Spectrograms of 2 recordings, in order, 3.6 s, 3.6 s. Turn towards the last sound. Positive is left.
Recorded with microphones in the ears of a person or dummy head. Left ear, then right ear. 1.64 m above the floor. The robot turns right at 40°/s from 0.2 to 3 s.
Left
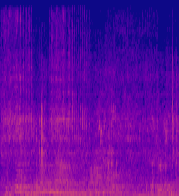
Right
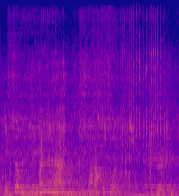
turn(degrees=0)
